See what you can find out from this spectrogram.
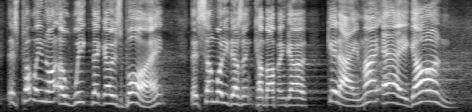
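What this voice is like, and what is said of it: Australian accent. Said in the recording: “I'm an Australian.”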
